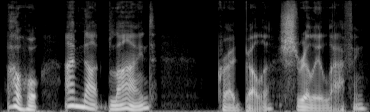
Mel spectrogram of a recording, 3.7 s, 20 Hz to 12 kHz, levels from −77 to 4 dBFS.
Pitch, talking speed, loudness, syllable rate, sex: 120 Hz, 130 wpm, -17 LUFS, 4.1 syllables/s, male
